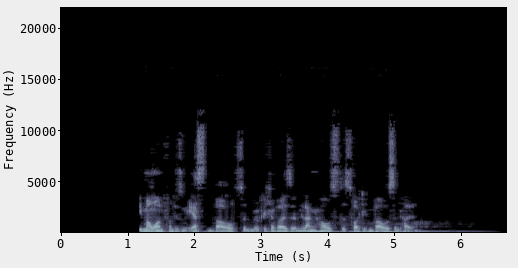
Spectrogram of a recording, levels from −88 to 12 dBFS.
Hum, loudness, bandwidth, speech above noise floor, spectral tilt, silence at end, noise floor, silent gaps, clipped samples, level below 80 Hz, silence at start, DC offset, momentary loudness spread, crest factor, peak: none; -27 LUFS; 11 kHz; 37 dB; -5.5 dB/octave; 0.9 s; -63 dBFS; none; under 0.1%; -46 dBFS; 1.15 s; under 0.1%; 9 LU; 18 dB; -10 dBFS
